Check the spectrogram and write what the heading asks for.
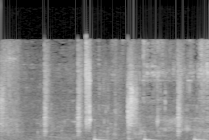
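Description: Background hip-hop beat: deep kick drums with a falling pitch, landing about every half second in the second half, with sharp snare and hi-hat hits between them.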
